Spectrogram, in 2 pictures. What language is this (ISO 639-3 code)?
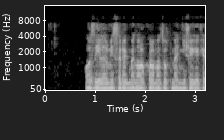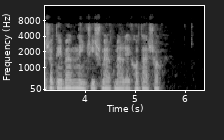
hun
